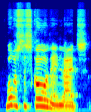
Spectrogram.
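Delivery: imitated Sheffield local, starting high and dropping on the last word; Sheffield accent. Fella in a car asking away fans the score, Sheffield accent. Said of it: "Sheffield accent, and he's going".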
